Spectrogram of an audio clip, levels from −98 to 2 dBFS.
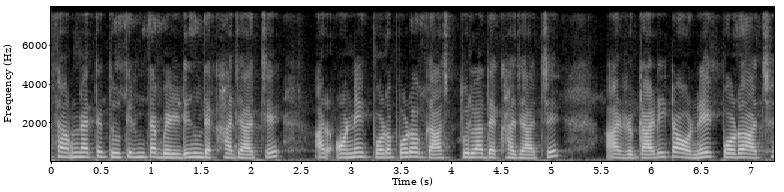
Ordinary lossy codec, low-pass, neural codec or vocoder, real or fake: none; none; codec, 16 kHz, 16 kbps, FunCodec, trained on LibriTTS, 50 frames a second; fake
